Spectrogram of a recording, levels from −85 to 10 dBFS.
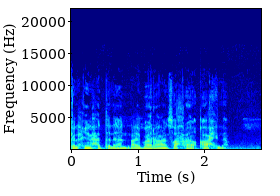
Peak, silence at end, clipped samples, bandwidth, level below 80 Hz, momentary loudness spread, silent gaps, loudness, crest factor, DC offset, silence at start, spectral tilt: -18 dBFS; 0 s; under 0.1%; 13 kHz; -60 dBFS; 8 LU; none; -36 LUFS; 18 dB; under 0.1%; 0 s; -6 dB/octave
